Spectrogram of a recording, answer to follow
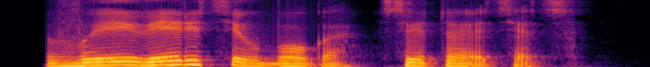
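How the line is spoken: Muffled and quiet. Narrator (Russian): Голос Александра зазвучал глухо и тихо

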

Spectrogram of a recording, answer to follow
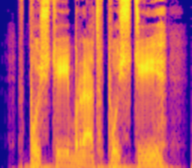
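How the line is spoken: Monster muttering. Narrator (Russian): бормотало чудовище

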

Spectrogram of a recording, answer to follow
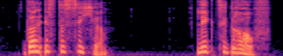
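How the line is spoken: Said, firm voice. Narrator (German): sagte Maggie mit fester Stimme

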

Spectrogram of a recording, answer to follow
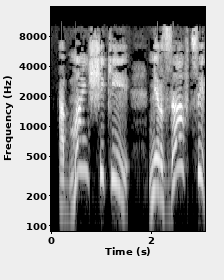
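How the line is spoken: Shout. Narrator (Russian): крикнула Шихмин

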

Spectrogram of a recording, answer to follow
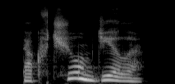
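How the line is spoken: Whispering. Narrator (Russian): прошептала Кэти Бри

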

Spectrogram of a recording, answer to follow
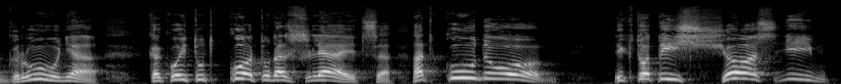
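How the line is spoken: Frightened shout. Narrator (Russian): Он испуганно закричал

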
